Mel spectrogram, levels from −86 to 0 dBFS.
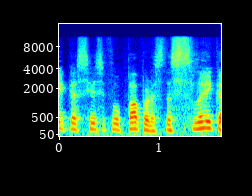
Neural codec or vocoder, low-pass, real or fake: codec, 16 kHz in and 24 kHz out, 0.6 kbps, FocalCodec, streaming, 2048 codes; 10.8 kHz; fake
